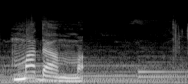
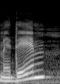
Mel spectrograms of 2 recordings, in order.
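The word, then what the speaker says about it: madame: سيدة متزوجة بنقول عليها مادام، تاني مادام، اسمهاش مدام، اسمها مادام، مادام.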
